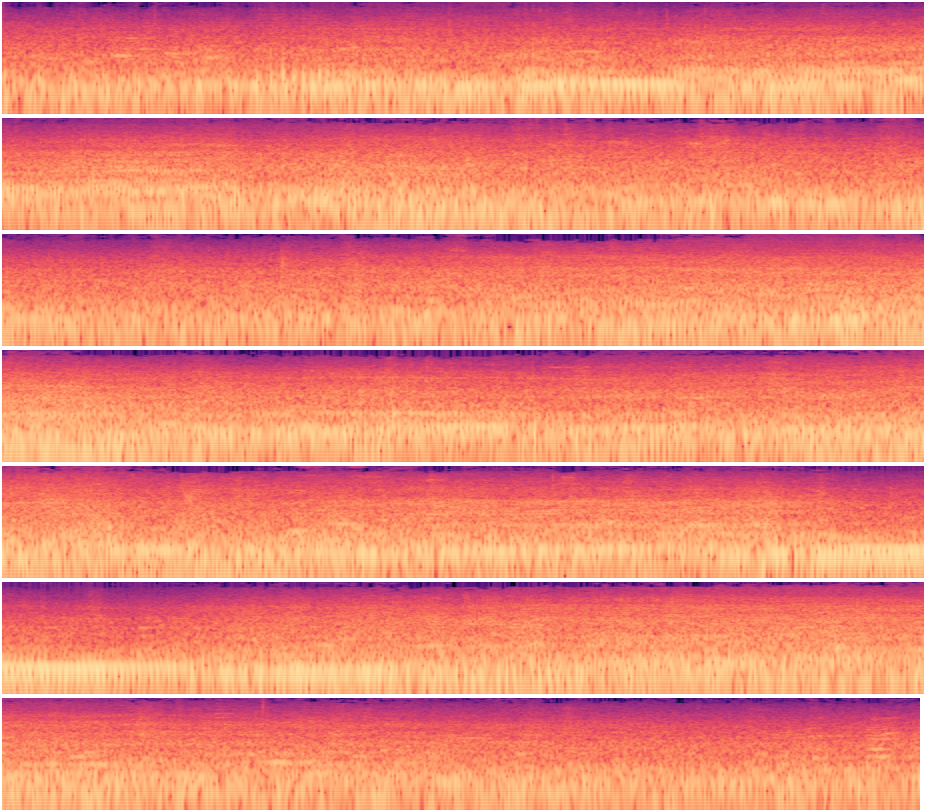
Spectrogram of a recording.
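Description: City street traffic on a wet road: car and motorbike engines running and passing, a steady low hum with tyre noise that swells as vehicles go by, most strongly a few seconds in and again about two-thirds of the way through.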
